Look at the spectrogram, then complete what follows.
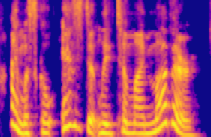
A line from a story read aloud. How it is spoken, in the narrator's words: she cried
